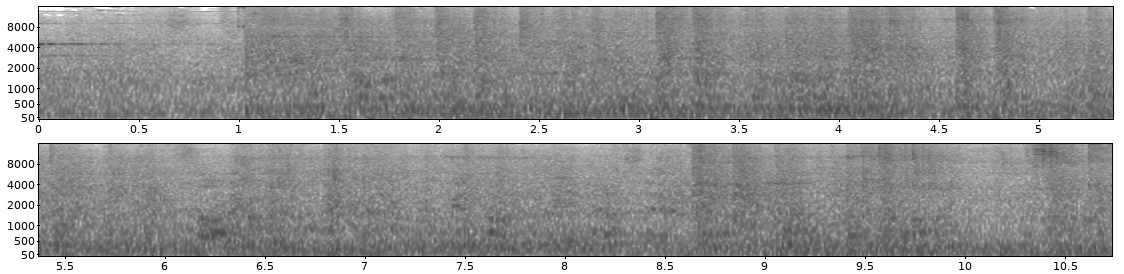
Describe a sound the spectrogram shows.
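A train rumbles and rattles along steadily.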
